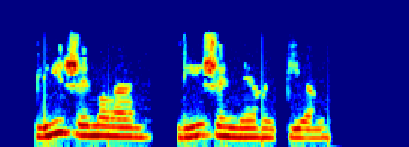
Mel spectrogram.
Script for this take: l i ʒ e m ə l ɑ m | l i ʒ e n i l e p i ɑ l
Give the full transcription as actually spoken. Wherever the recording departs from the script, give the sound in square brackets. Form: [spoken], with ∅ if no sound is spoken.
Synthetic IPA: l i ʒ e m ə l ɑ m | l i ʒ e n [e] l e p i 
